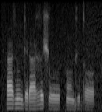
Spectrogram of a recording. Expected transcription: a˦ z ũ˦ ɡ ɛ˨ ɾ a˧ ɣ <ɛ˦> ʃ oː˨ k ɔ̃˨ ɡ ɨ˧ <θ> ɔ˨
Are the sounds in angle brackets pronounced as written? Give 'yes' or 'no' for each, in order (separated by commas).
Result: no, no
